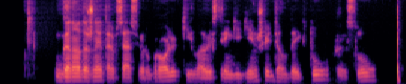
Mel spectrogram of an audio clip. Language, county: Lithuanian, Vilnius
